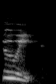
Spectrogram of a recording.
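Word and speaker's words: ueq: Yeah, and it's pronounced Uik.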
